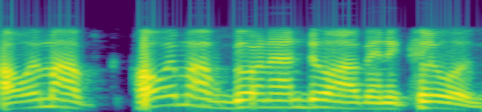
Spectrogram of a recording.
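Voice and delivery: put-on Jamaican patois accent. Repeating the drunk's line after being asked: imitating a jamaican patois accent. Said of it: "Can you please say that line once more?".

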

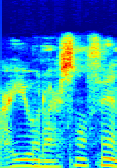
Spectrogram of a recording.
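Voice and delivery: imitated whisper. Retelling how two younger guys at the match asked him: imitating a whisper. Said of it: "they whispered to me".

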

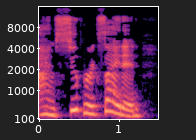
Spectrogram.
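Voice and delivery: hollow, forced, put-on enthusiasm. Retelling an answer to someone asking about excitement, imitating forced excitement. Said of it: "And I have to go".

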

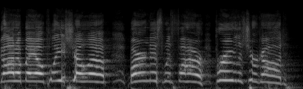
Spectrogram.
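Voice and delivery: mock high, loud, drawn-out crowd-like screaming. Telling a story where a crowd calls out to Baal: retelling a crowd's scream. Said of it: "they all begin to scream".

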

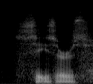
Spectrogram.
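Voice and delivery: sheepish, embarrassed, very quiet delivery. Acting out people answering Jesus' question, imitating a sheepish answer. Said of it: "They sheepishly answer Jesus' question of whose image it is. I think they say it in this tone of voice".

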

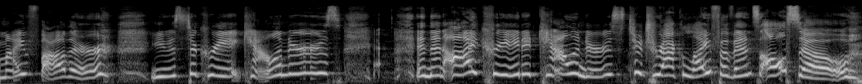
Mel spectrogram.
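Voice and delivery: acted very high, loud, tearful blubbering voice. Retelling what was heard, imitating Brett Kavanaugh crying. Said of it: "I hear Brett Kavanaugh crying".

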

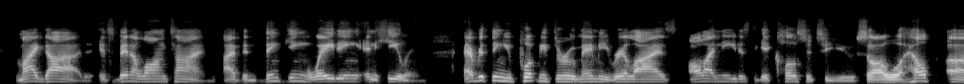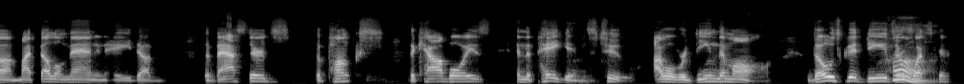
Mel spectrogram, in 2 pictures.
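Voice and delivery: ordinary talk, nothing marked

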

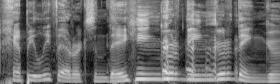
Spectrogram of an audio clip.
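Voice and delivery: Viking-style accent. Told to talk about a game they played in a Viking accent. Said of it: "you have to talk about it in a Viking accent".

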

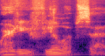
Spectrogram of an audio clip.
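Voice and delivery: soft, whispery, dreamy hippie-style voice. Speaker recalling a hippie-ish man's questions, imitating a hippie's whisper voice. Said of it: "he had this whisper voice".

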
